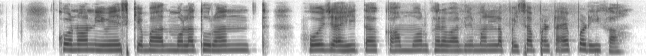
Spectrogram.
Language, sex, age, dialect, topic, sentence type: Chhattisgarhi, female, 31-35, Central, banking, question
